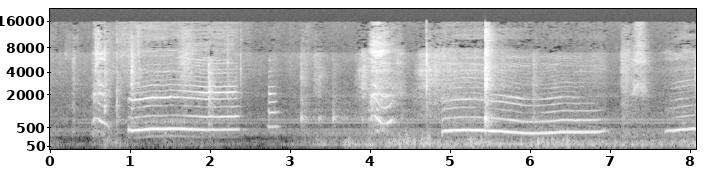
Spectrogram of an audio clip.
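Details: Infant crying: sustained wailing cry bouts with breaks for breath, steady pitch and strong voice, faint room noise and music in the background.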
